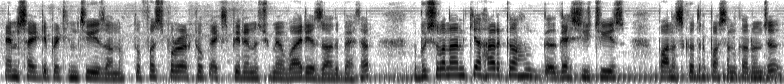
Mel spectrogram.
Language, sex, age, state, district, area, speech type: Kashmiri, male, 30-45, Jammu and Kashmir, Srinagar, urban, spontaneous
